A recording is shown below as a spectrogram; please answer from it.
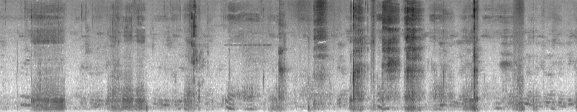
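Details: French Bulldog making funny sounds: irregular snorty grunts and low growly grumbles in uneven bursts, some breathy and noisy, with human speech mixed in throughout.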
